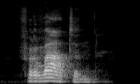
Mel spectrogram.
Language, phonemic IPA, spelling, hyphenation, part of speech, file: Dutch, /ˌvərˈʋaː.tə(n)/, verwaten, ver‧wa‧ten, adjective, Nl-verwaten.ogg
- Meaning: 1. damned, cursed 2. arrogant, haughty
